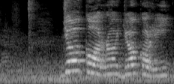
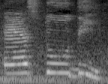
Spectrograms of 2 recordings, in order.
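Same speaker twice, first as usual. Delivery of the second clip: "Estudi" drawn out very slowly; slow teacher's model of the stem "Estudi"; slow syllables; 3 semitones higher, much slower than usual. Shown as a demonstration.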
